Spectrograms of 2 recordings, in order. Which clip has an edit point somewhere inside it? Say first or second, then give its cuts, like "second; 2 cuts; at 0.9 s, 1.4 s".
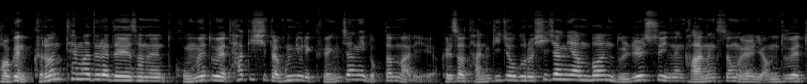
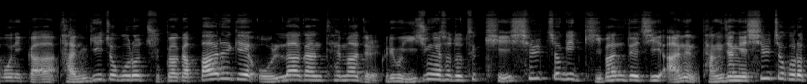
second; 1 cut; at 7.0 s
